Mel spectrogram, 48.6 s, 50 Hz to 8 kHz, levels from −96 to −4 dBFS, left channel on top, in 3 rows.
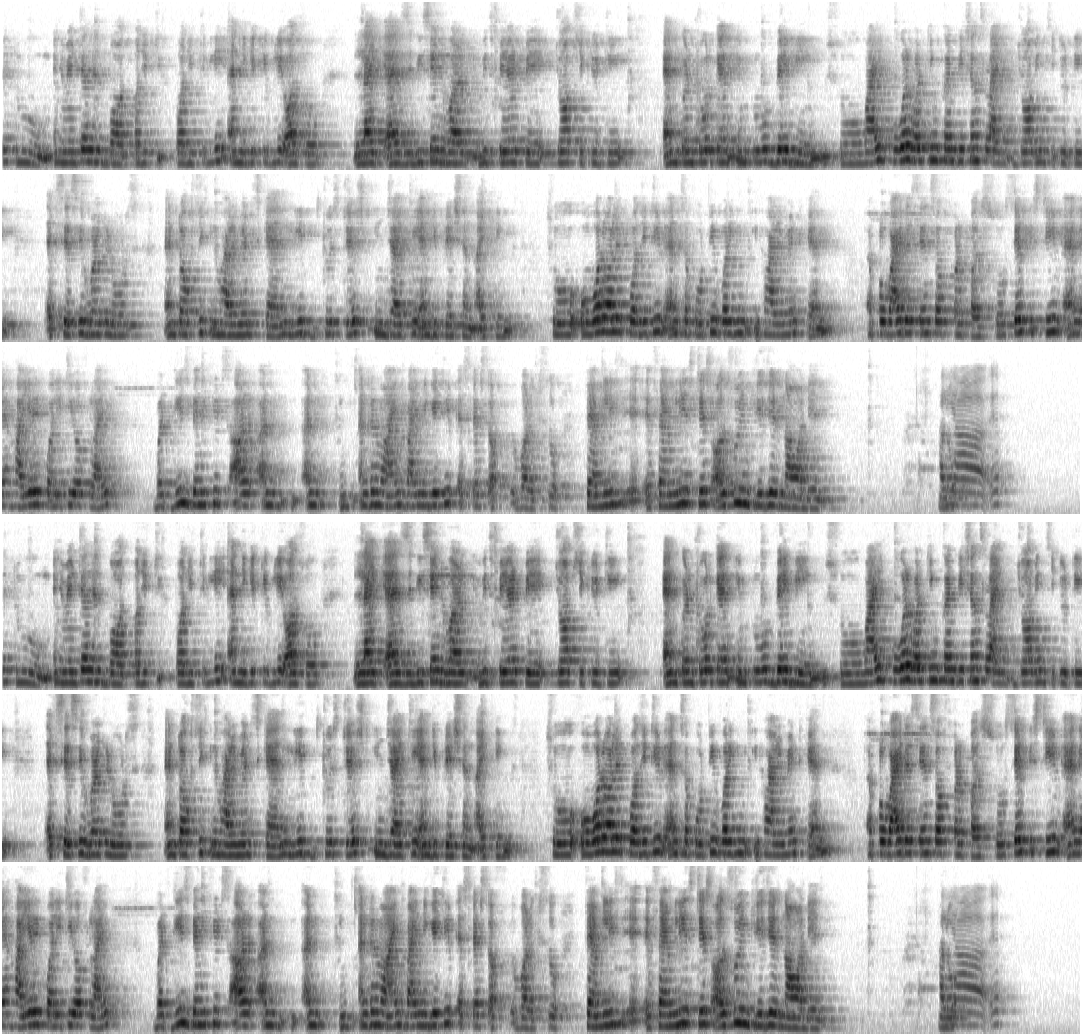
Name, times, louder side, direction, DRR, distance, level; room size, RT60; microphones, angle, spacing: voice 1, 0.0-4.8 5.3-9.3 9.9-16.3 16.8-18.1 18.6-23.9 24.5-28.6 29.2-34.1 34.7-40.8 41.2-44.8 46.4-46.7, right 3 dB, 60° right, 1.1 m, -24 dB
voice 2, 46.5-47.3, right 1 dB, 5° right, 1.2 m, -33 dB
29.0 x 19.5 x 5.8 m
head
